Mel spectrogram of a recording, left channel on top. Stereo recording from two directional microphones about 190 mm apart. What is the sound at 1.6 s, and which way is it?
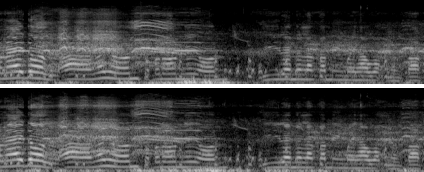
Fowl, centre (ahead or behind).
